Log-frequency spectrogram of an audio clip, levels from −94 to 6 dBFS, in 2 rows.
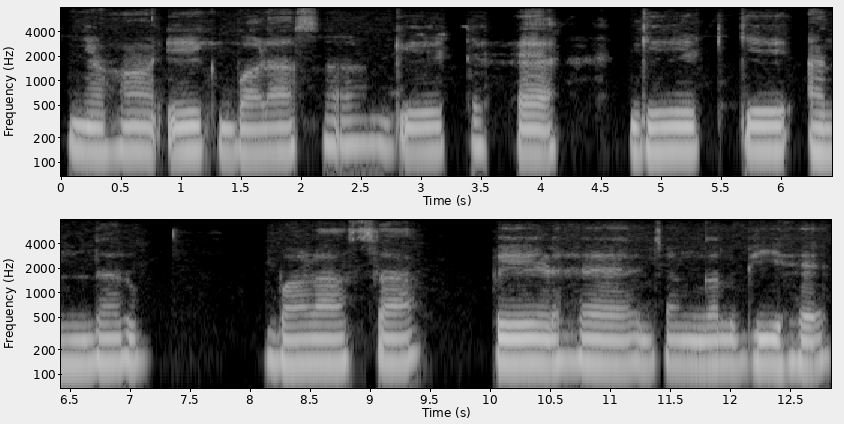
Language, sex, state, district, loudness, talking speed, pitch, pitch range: Hindi, male, Chhattisgarh, Bastar, -26 LUFS, 65 wpm, 135 Hz, 130-145 Hz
